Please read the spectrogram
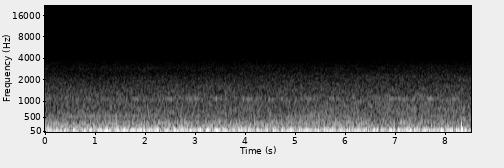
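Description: Steady low rumble with a hiss over it, outdoor background noise picked up by the phone, with a faint steady hum running through it.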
